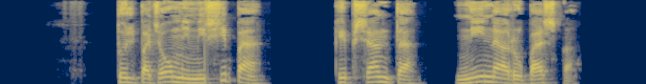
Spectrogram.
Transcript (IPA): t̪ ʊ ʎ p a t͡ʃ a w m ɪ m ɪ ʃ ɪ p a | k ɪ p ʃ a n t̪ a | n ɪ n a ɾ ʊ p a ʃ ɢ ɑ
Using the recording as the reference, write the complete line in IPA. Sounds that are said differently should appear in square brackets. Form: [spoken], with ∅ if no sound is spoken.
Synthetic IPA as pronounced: t̪ ʊ ʎ p a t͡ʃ a w m ɪ m ɪ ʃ ɪ p a | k ɪ p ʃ a n t̪ a | n ɪ n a ɾ ʊ p a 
